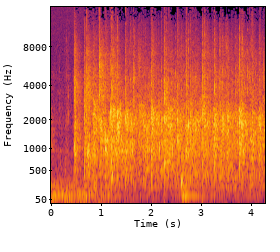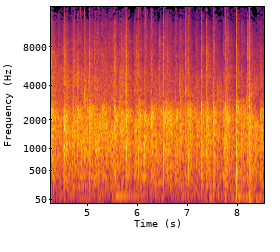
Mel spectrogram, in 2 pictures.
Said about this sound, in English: All right. Let's give it up for the poets.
